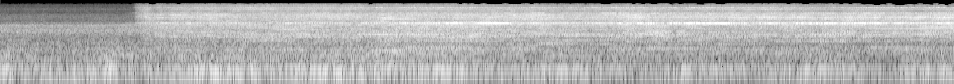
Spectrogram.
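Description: A table saw blade cuts through a wooden board with a loud whine.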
